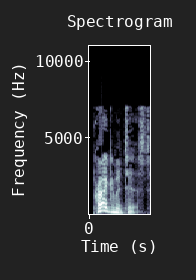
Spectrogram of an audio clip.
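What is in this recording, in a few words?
"pragmatist", English, British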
